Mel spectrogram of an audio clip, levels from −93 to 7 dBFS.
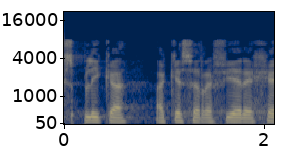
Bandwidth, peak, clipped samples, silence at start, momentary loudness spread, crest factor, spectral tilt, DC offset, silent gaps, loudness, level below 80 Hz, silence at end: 8.4 kHz; -18 dBFS; under 0.1%; 0 s; 6 LU; 14 dB; -5 dB/octave; under 0.1%; none; -33 LUFS; -68 dBFS; 0 s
